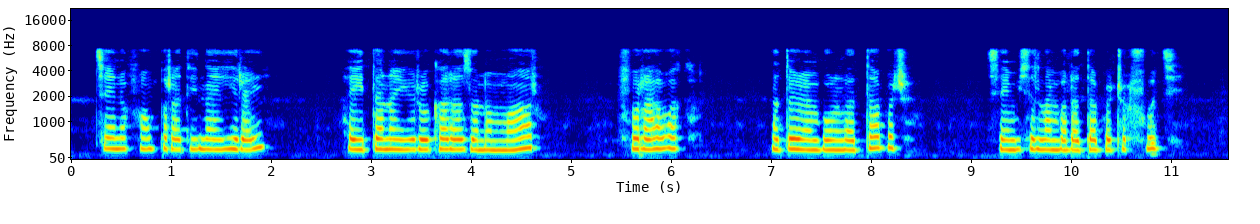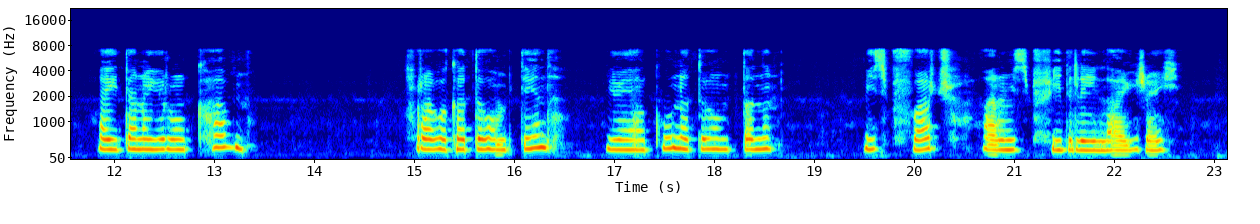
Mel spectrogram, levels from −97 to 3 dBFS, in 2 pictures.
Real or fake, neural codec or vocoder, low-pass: fake; codec, 16 kHz, 4 kbps, FreqCodec, larger model; 7.2 kHz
